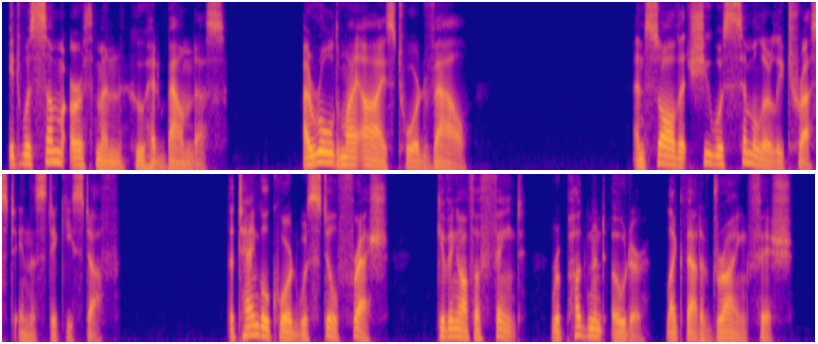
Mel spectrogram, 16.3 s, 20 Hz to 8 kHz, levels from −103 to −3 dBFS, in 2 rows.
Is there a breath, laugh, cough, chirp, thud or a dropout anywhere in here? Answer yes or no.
no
